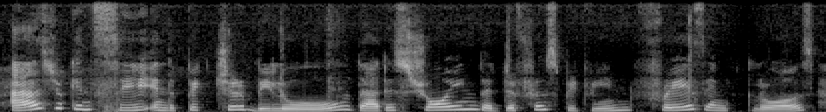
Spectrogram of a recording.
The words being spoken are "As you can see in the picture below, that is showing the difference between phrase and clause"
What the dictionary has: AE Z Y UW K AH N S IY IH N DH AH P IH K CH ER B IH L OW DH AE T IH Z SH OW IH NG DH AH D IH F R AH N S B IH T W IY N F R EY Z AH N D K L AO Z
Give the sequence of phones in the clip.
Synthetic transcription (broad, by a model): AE Z Y UW K AH N S IY IH N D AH P IH K CH ER B IH L OW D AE T IH Z SH OW IH NG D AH D IH F R AH N S B IH T W IY N F R EY Z AH N D K L AO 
